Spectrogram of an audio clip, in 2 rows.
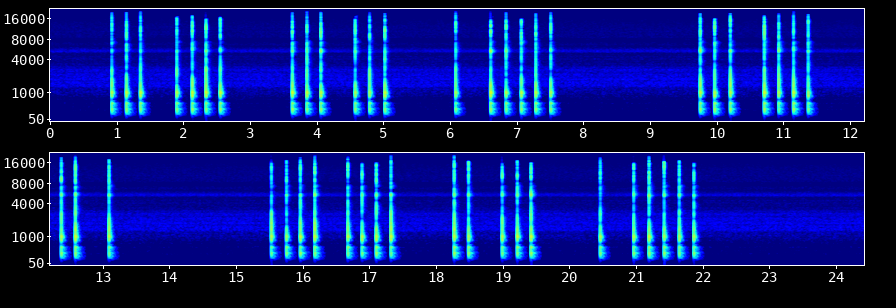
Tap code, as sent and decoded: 3-4 3-3 1-5 / 3-4 2-1 / 4-4 2-3 1-5
ONE OF THE

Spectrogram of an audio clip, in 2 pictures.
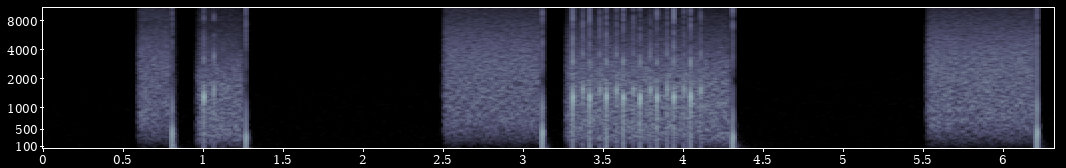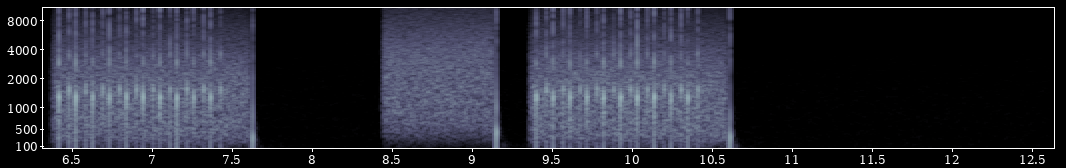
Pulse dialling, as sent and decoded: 1 / 8 / 10 / 10
1 8 0 0

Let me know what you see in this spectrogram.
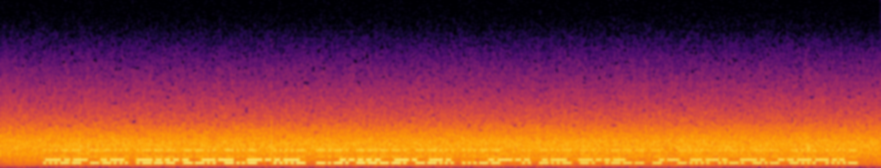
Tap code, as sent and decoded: none

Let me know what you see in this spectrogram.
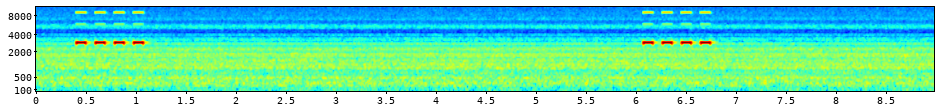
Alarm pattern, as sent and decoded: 4 beeps and a pause
temporal four

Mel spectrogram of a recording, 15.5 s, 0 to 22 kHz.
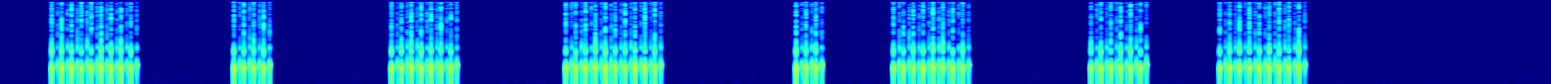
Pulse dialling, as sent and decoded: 9 / 4 / 7 / 10 / 3 / 8 / 6 / 9
9 4 7 0 3 8 6 9

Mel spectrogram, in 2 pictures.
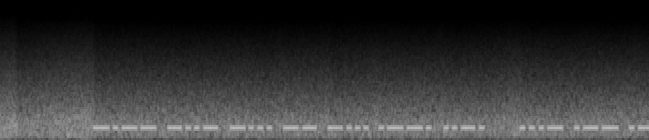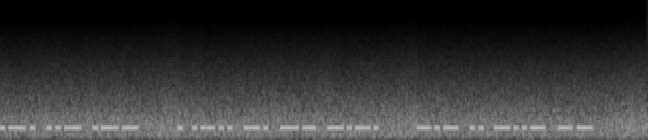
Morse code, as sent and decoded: -.-- -..- -... -- -... .--. ..-. / ...- .-- .--. ..- .-- / . .-.. -. -- -.-. / -.- .. -..- --
YXBMBPF VWPUW ELNMC KIXM

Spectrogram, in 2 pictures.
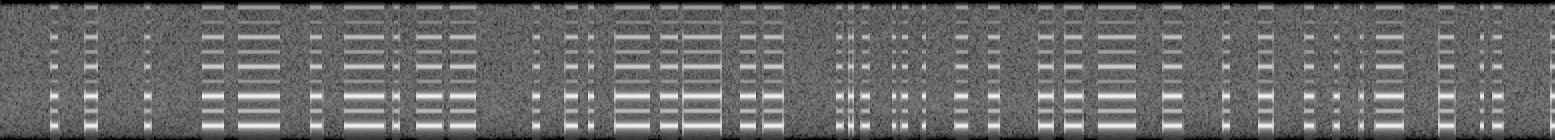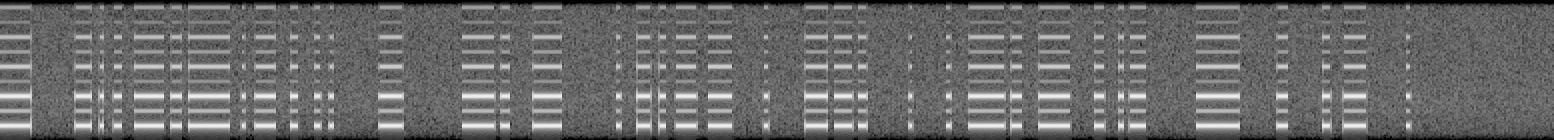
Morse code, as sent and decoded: none

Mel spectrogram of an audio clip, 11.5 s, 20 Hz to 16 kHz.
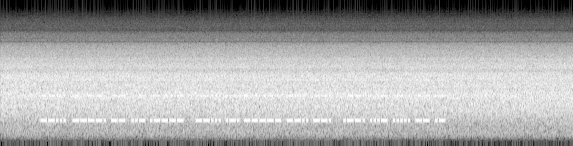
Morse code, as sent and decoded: --... ----. -- ..- .---- / --... .-. ----- --.. --. / .--. ...- ..... -- .-
79MU1 7R0ZG PV5MA

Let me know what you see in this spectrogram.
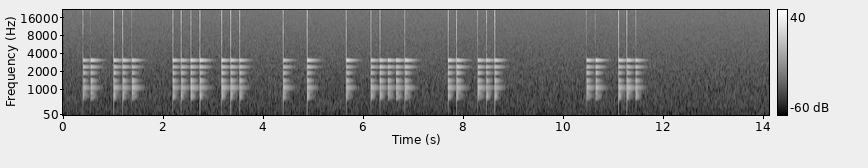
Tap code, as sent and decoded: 2-3 4-3 1-1 1-5 2-3 / 2-3
HSAEH H

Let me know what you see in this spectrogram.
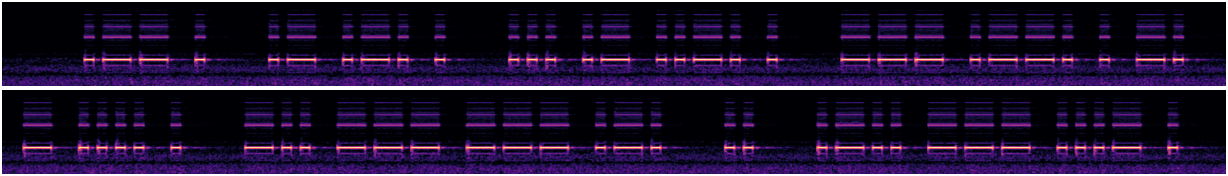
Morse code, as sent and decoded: .-- . / .- .-. . / ... .- ..-. . / --- .--. . -. / - .... . / -.. --- --- .-. / .. / .-.. --- ...- .
WE ARE SAFE OPEN THE DOOR I LOVE

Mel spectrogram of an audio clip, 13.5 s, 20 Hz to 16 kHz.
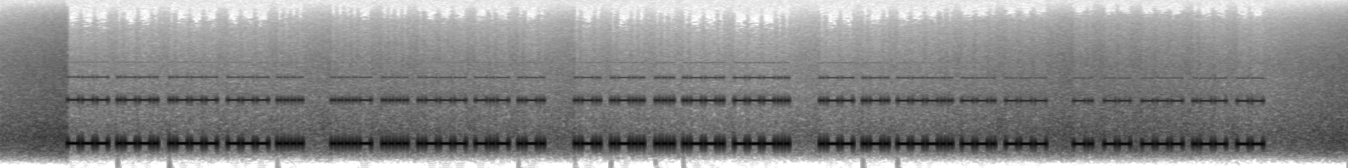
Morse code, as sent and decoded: --- .--. .--- --- .... / ....- .... .--- -.- .-. / .-. .-.. ... .--. ---.. / .-- .-. ---.. --. --- / -. -- --- .-- --
OPJOH 4HJKR RLSP8 WR8GO NMOWM

